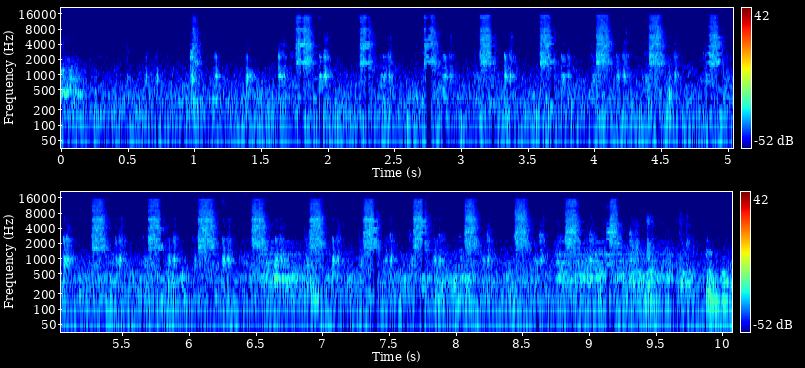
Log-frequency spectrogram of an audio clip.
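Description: Small finger-pump spray bottle misting water onto wet watercolour paper: a quick, even run of short, faint hisses, about three a second, starting about a second in.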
